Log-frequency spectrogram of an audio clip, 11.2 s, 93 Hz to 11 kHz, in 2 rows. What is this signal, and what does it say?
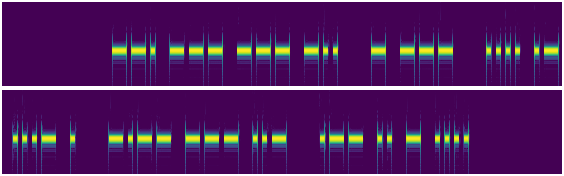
Morse code, heard as a keyed tone, about 25 wpm, 700 Hz. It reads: GOOD TO HAVE YOU WITH
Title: Sets of 5 Words Encore2 25wpm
